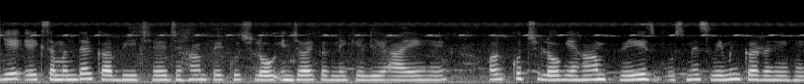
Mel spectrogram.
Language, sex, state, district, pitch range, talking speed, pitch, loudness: Hindi, female, Odisha, Khordha, 205-225 Hz, 195 wpm, 210 Hz, -14 LUFS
